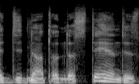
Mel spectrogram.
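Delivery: put-on French accent. Quoting what people said after a phone call, in a put-on French accent. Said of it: "in the French accent".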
